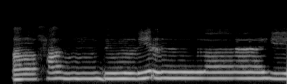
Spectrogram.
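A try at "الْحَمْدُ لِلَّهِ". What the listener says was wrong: Ditarik lagi karena ada tawasudnya. Jangan buru-buru. Alham. Ah, itu masih buru-buru. Itu sidahnya nih. Dapatnya ke sidah tadi. Alhamdulillah. Dikasih tempo alnya karena di situ ada tawasud. Jadi sedikit aliran yang kecil ya, bukan yang rokhawah ataupun bukan sidah.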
